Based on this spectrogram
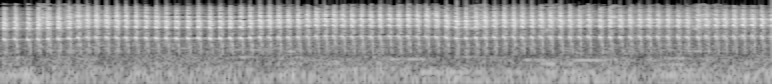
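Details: Stork-billed kingfisher giving its long 'ngekek' laughing call, used as a training recording for lovebirds to copy: a loud, harsh, rapid chatter of repeated notes, about three to four per second, running unbroken throughout.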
